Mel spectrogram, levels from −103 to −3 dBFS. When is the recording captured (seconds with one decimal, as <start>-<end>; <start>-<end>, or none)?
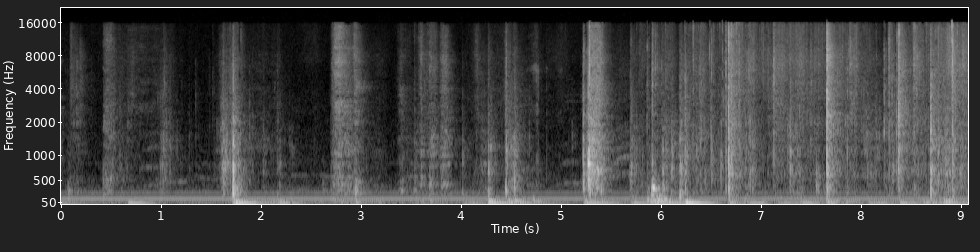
0.0-9.1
